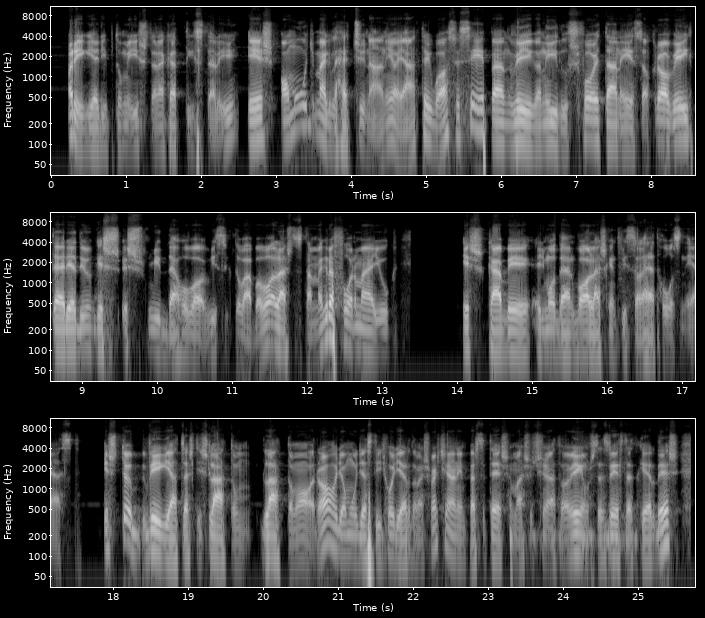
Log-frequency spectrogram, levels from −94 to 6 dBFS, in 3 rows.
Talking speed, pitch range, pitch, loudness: 145 wpm, 90-110 Hz, 100 Hz, -23 LUFS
